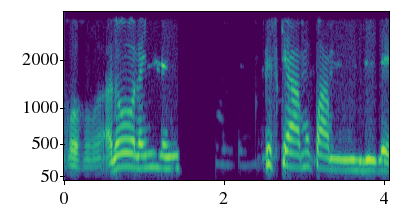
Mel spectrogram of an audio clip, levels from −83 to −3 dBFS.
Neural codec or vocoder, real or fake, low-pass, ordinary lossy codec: none; real; 3.6 kHz; none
